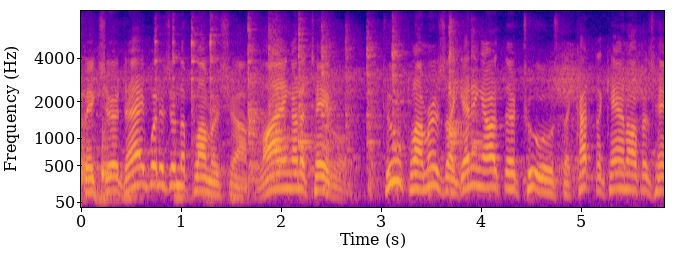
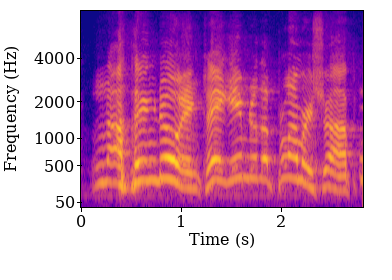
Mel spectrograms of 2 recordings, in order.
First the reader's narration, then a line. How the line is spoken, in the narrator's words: he yells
